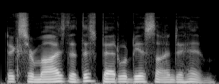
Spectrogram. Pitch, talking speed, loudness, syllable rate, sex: 120 Hz, 275 wpm, -15 LUFS, 6.7 syllables/s, male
